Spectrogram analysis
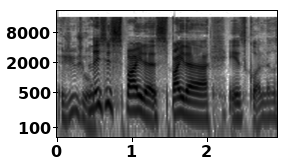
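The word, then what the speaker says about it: Spyder: This is Spider. Spider is got a little spider, but it's spelled like spy, like it's, I'm a spy, but also a duh.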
